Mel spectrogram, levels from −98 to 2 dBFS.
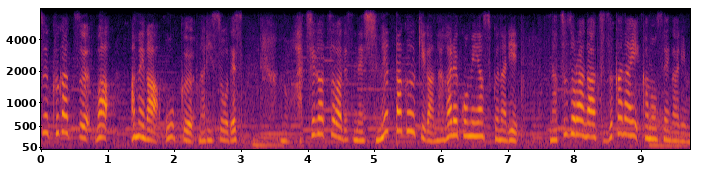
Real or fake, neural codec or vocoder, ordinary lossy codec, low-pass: real; none; Opus, 16 kbps; 7.2 kHz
